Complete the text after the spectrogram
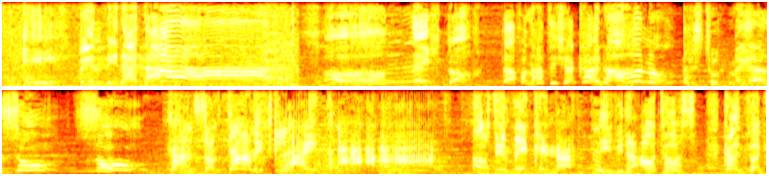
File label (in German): Synchron Schrille Charge, German; Lip-Sync (Synchron); Hot Wheels - Synchron - Schrille Charge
